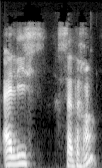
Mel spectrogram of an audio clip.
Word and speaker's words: Alice Sadrin: On est là pour les rendez-vous de The Connection avec Alice Sadrin. Je le prononce bien, j'espère.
